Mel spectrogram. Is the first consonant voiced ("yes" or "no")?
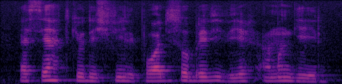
no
